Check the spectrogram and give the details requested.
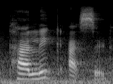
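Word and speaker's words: phthalic: यहां पे क्या है थैलिक्स p साइलेंट रहता है इसमें है ना थैलिक्स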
